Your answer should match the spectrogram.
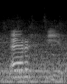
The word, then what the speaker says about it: Erti: Erti. Erti. It's more, you have to, you know, highlight the letter T. R. Yes. T, yeah. The R and the T are well pronounced.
